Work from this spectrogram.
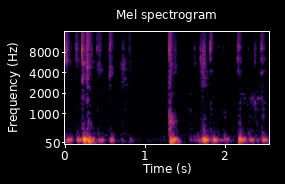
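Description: Computer keyboard typing in a room, a short burst of clicky keystrokes, a pause, then two more clusters of taps, close and fairly quiet with no one speaking.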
